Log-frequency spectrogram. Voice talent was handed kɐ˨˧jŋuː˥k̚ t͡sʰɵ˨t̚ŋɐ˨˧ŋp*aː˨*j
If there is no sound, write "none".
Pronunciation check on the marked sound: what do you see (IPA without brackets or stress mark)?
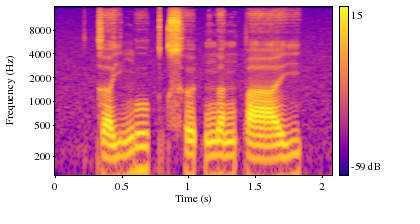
aː˨˧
